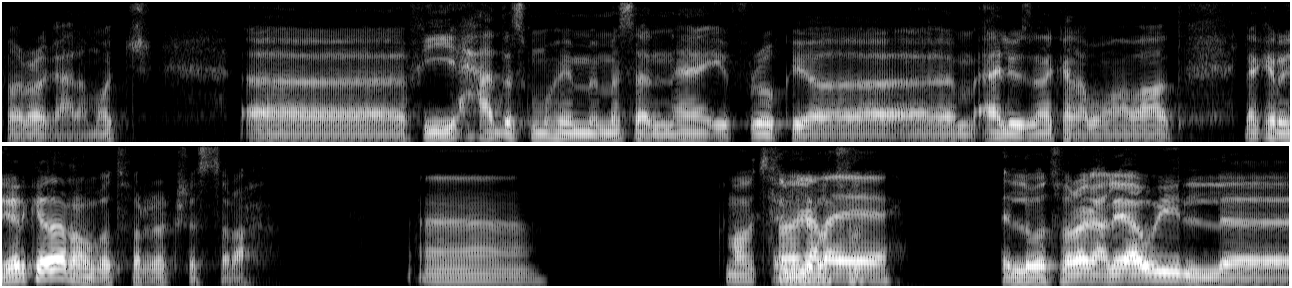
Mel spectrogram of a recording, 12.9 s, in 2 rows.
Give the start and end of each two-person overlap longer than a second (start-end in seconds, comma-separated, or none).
none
